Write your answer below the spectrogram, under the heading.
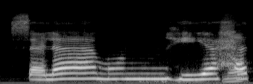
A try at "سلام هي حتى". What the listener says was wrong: No. Salamun. No, don't make too much ghunna. It's only 1 beat. Salamun. Because this is hard.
